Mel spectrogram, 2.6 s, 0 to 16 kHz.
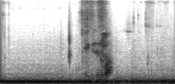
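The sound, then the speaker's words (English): A Chevrolet Suburban's 5.7 engine idles with a loud, steady, deep rumble throughout, and a brief voice briefly rises over it partway through. “Oh, he's in the Suburban, so it's got to be the 5.7.”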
